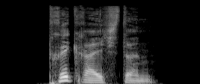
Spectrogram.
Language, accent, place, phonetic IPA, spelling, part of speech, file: German, Germany, Berlin, [ˈtʁɪkˌʁaɪ̯çstn̩], trickreichsten, adjective, De-trickreichsten.ogg
- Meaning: 1. superlative degree of trickreich 2. inflection of trickreich: strong genitive masculine/neuter singular superlative degree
